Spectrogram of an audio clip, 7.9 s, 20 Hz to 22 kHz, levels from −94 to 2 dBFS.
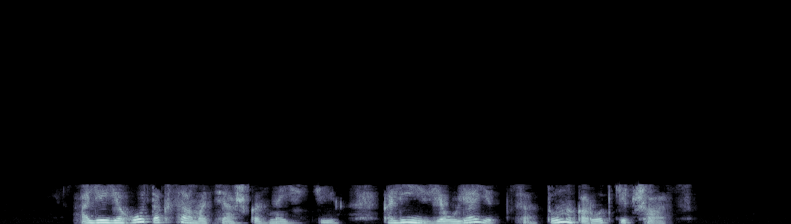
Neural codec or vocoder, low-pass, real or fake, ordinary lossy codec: none; 7.2 kHz; real; AAC, 16 kbps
